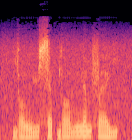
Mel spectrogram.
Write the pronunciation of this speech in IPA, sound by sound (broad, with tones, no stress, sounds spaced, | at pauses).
j ɔː˨˩ ŋ yː˧ s ɐ˧ p̚ j ɔː˨˥ m n̪ ɐ˥ m f ɐ˨˥ j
